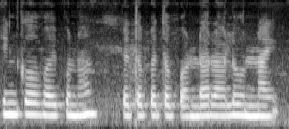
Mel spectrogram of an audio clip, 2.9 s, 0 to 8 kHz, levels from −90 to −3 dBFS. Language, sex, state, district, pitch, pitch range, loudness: Telugu, female, Telangana, Mahabubabad, 220 Hz, 215-235 Hz, -12 LUFS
